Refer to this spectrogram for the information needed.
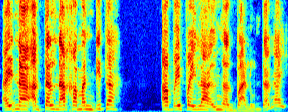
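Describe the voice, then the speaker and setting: A woman plays a nagging wife in an Ilocano radio drama. Her voice is bright, forceful and fairly high, with an Ilocano accent. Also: sing-song, a little slow, no room sound, soft background music, heavily acted. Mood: scolding. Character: nagging wife worried about her sister's young workers.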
